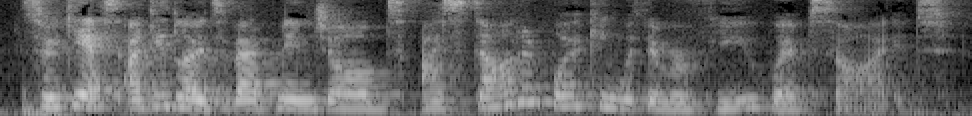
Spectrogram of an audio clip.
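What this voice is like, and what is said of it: Australian accent. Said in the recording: “as you can tell by my accent, I'm not from Edinburgh ... I still haven't lost my accent ... I still sound like Kath and Kim.”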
